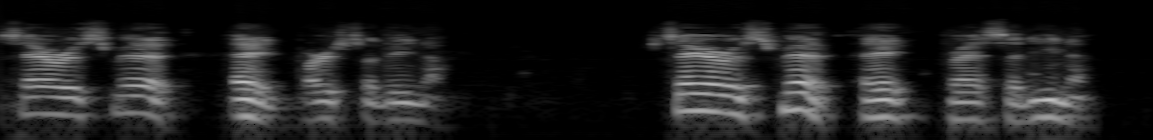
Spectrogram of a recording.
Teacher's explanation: mind or in English it is not an important word but Sarah Smith is and Pasadena is and so we say it louder and we say it longer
